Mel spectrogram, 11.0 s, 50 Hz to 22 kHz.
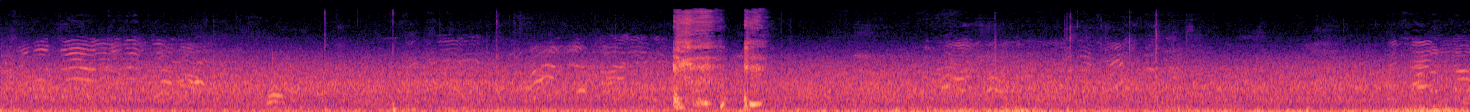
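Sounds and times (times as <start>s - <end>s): faint distant voices: 0.0s - 11.0s
young footballers shouting: 3.3s - 5.8s.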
